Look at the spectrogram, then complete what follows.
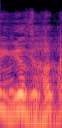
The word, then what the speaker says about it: اسحاق: ہے۔ اسحاق علیہ السلام، اسحاق اصل تلفظ کے اعتبار سے یزحق ہے۔ یہ عبرانی لفظ ہے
